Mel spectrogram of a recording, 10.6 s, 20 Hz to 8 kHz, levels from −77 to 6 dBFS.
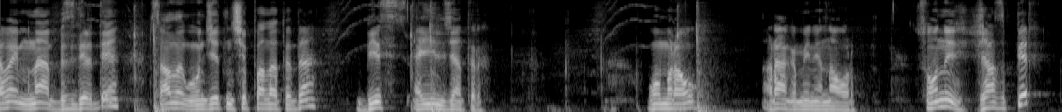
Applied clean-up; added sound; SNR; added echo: none; Squeak / Slam; 16 dB; none.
